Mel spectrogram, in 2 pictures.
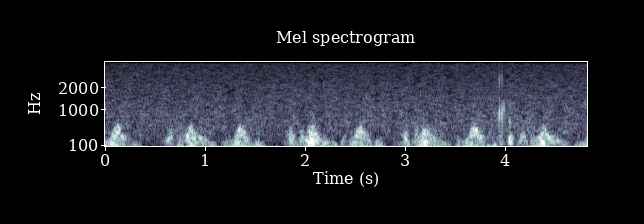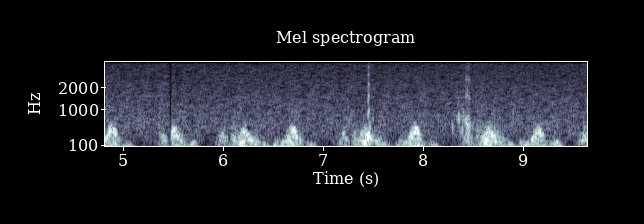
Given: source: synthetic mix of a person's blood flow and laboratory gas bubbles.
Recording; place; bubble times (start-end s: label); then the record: Doppler ultrasound of blood flow; precordium
3.92-4.11 s: bubbles
7.41-7.50 s: bubbles
8.26-8.51 s: bubbles
8.56-8.81 s: bubbles
From the record:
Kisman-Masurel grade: 122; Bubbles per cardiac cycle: 1 to 2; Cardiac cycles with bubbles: 10 to 50%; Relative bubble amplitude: moderate (0.250 to 0.450); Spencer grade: 2 (many but less than half of the cardiac periods contain bubble signals, singularly or in groups); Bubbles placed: anywhere in the cardiac cycle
